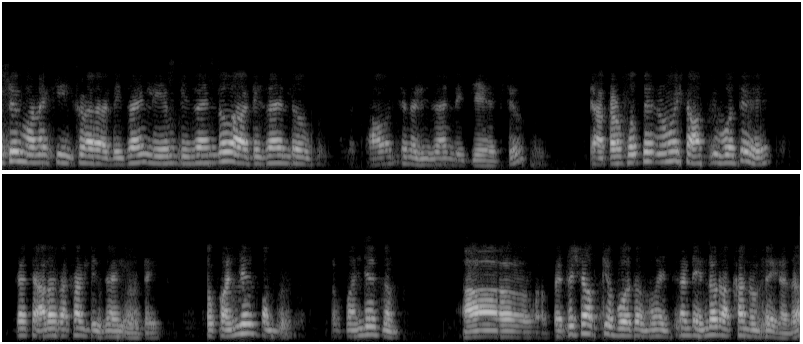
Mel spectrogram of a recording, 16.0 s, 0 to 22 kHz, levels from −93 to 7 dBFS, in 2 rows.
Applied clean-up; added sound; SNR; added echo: neural mask model DeepFilterNet 3.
